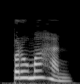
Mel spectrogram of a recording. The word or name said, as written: perumahan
